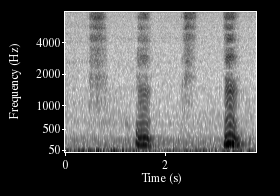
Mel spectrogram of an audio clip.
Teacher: The lower lip touches the upper teeth. · F is voiceless, v is voiced. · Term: labiodental sounds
